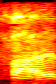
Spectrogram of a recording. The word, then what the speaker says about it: pho: WB80, I see on my tablet that Walmart carries Instant Chicken Full, P-H-O, I know you pronounce it different than I do. How would I pronounce that? Pho. Pho.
